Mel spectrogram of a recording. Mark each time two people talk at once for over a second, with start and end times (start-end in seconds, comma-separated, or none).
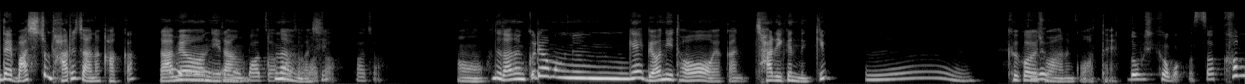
1.6-3.3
